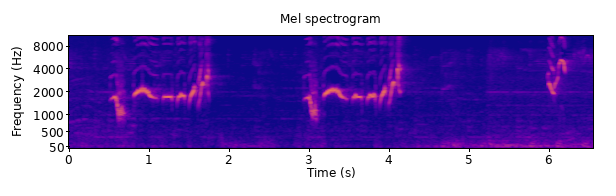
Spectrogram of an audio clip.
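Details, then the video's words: White-rumped shama singing two loud phrases, each opening with a rising whistled sweep, then a run of five quick clipped whistles and an upward flourish, with a brief high note near the end over faint low background rumble. "3 DETIK MAMPU ATASI MUTAI BISU SONTAK NGAMUK PLUS GACOR KOAR KOAR"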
